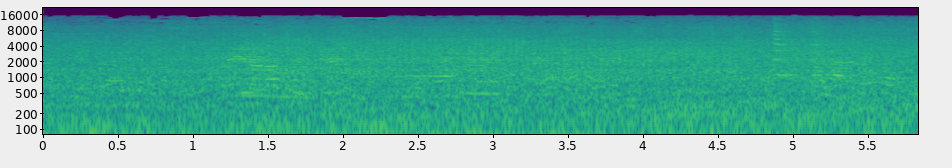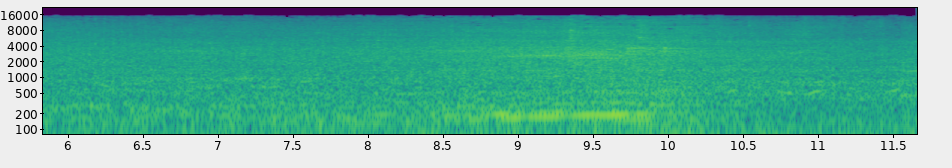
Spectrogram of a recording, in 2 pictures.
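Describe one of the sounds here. People chatter faintly in passing.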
